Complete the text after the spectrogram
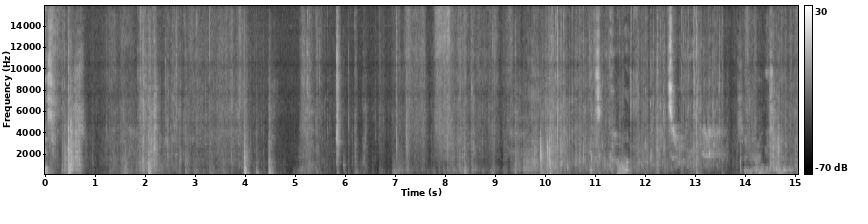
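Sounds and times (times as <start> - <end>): light rustling and crinkling: 5.0 - 15.0.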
